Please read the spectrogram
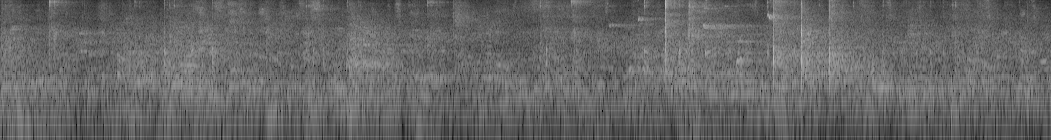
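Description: Celluloid-type table tennis ball being hit back and forth in a rally, a quick run of sharp clicks off bats and table over about two seconds, two-thirds of the way in. Voices murmur in a large hall.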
